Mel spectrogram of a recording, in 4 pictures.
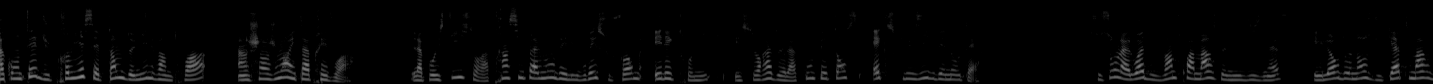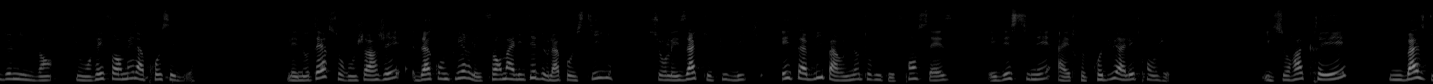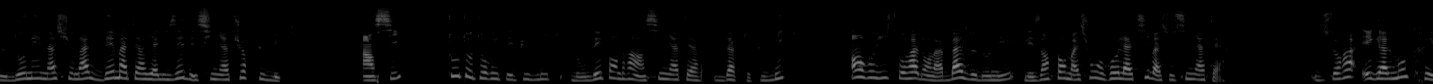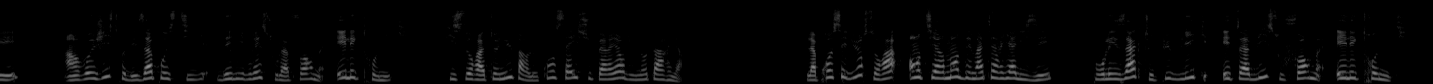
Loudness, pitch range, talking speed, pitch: -46 LUFS, 215-285 Hz, 150 wpm, 250 Hz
